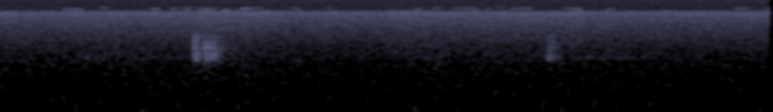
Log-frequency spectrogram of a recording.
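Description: Small metal tools clink softly on a desk.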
